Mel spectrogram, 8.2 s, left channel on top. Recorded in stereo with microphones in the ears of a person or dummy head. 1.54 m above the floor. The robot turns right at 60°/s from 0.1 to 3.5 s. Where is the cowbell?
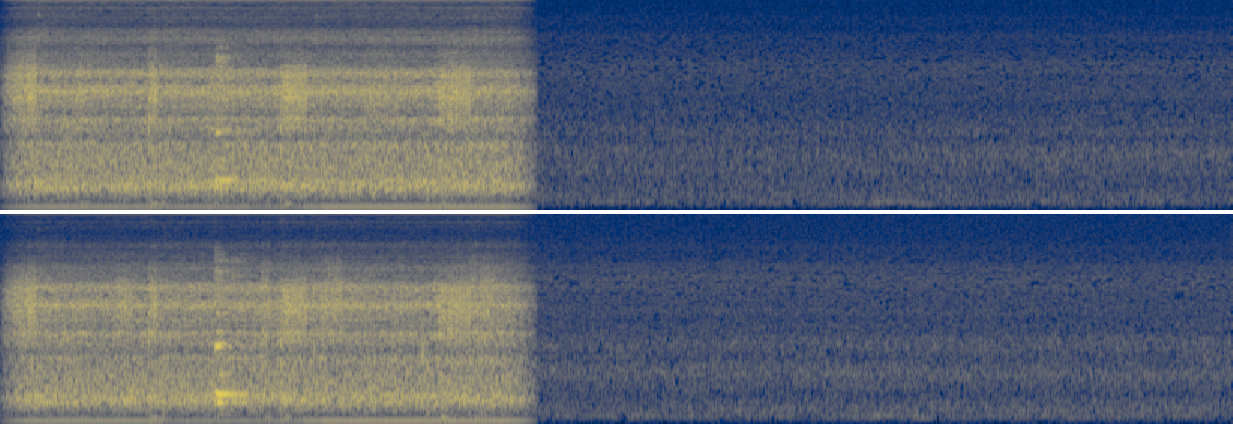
45° right (ahead or behind), 3 m; by 1.7 s 60° right (ahead or behind), 3 m.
